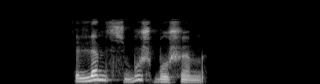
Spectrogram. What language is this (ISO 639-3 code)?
kab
